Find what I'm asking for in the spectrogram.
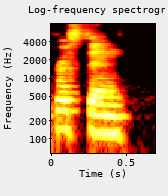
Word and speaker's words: Cristin: And you know, and it's weird when I'll say my name to somebody and be like, hi, I'm Cristin. And they'll be like, nice to meet you, Chris. And I'm like, that's not at all what I just told you my name is.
